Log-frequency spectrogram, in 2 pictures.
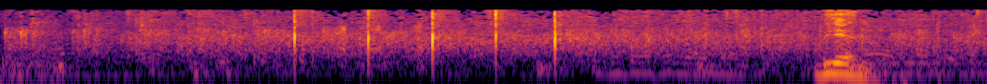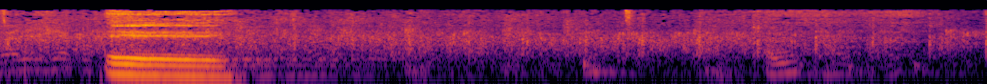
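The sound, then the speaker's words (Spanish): Audience applause during a pregón (festival proclamation speech) forms a steady, noisy bed with a few sharp, isolated claps early on, while two loud voiced calls burst out over it near the middle. “Y ahora pone aquí aplauso del público.”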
